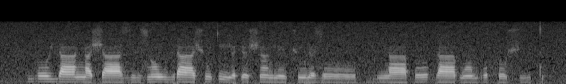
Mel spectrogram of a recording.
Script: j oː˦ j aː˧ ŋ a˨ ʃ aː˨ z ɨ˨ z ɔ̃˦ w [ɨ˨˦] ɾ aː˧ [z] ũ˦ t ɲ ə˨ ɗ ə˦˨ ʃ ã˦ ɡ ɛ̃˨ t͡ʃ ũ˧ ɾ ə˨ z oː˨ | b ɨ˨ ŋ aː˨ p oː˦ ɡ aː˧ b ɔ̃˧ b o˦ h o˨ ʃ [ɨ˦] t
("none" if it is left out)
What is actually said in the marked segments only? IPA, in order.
ɨ˨˦, ʃ, ɨ˨˦

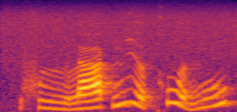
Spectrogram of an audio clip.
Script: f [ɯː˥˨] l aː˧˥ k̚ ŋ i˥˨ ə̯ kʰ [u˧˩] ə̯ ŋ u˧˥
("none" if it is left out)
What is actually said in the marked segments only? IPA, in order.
ɯː˧˩, u˥˨

